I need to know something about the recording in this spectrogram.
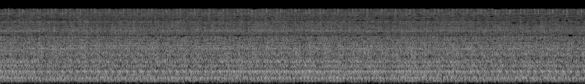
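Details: Lada Priora engine: loose, uneven tapping over steady idle, roughly two per second, coming and going, heard clearly after revving; an odd internal knock of unclear source.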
